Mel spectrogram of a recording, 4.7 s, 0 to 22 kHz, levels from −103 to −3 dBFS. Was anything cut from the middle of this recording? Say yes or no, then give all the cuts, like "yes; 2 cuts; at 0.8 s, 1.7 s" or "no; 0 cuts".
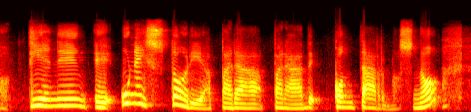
no; 0 cuts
